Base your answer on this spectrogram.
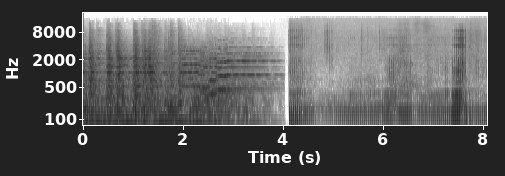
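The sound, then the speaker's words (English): A short musical jingle fades out, then a domestic cat named Morrissey purrs in the studio of CFRC 101.9 FM in Kingston, a steady low rumble with a soft rhythmic pulse continuing on its own. “you're with me and my cat, Morrissey, the good-looking and pleasant to be around.”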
